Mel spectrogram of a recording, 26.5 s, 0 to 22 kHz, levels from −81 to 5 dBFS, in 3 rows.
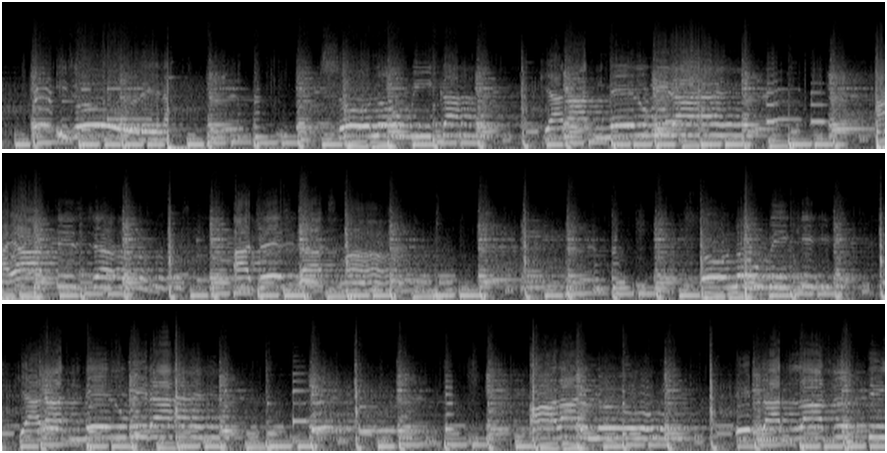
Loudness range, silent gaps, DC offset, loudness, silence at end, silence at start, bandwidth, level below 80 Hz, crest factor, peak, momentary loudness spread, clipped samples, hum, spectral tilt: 2 LU; none; under 0.1%; -25 LUFS; 0 s; 0 s; 9.4 kHz; -34 dBFS; 18 dB; -6 dBFS; 7 LU; under 0.1%; none; -7.5 dB/octave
